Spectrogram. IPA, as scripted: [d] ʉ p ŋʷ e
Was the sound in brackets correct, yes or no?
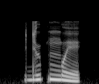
yes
